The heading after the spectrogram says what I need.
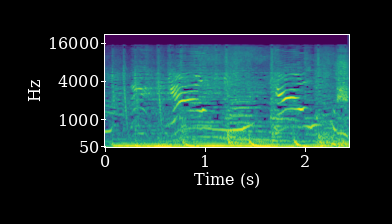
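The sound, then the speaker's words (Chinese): A person imitates a cat, voicing a few loud, drawn-out meows with sliding pitch in close succession and little pause between them. “就是学猫叫那个喵喵喵的时候，手是要这样的。”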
